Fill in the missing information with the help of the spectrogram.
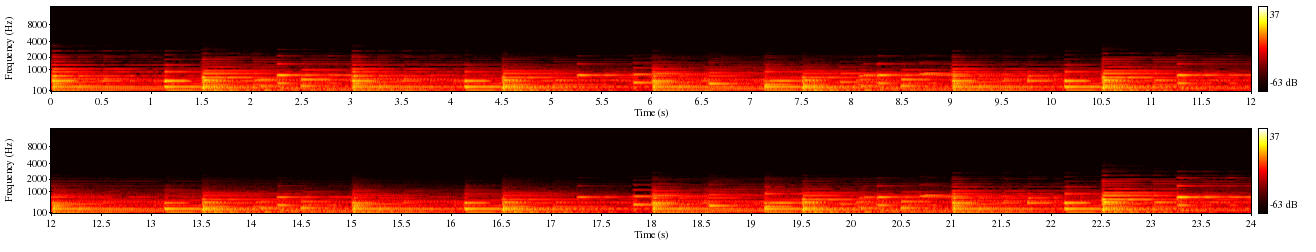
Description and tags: Created with the Vita Piano in Music Studio. Lightly processed ... Little melancholic one hits the sound of resignation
